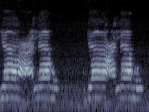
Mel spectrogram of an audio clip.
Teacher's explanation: یا کو عین سے ملائیں، وسط الحلق میں عین، یعلم یعلم، لا 1 کاؤنٹ، منہ 1 کاؤنٹ.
